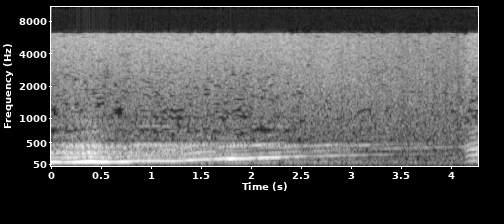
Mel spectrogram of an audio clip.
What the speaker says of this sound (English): Listen to that fire-controlled jet car go now.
